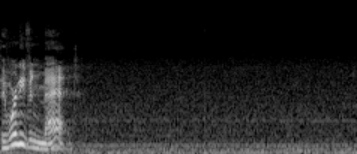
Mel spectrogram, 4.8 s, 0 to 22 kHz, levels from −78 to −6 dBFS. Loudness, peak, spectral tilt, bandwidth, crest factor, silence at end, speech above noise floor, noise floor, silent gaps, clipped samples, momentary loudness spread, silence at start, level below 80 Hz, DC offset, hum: -21 LUFS; -6 dBFS; -6 dB/octave; 11.5 kHz; 22 dB; 0 s; 23 dB; -45 dBFS; none; under 0.1%; 26 LU; 0 s; -48 dBFS; under 0.1%; none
